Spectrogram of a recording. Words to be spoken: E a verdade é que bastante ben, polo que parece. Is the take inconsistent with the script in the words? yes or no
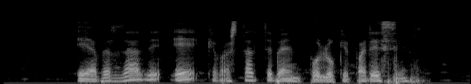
no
